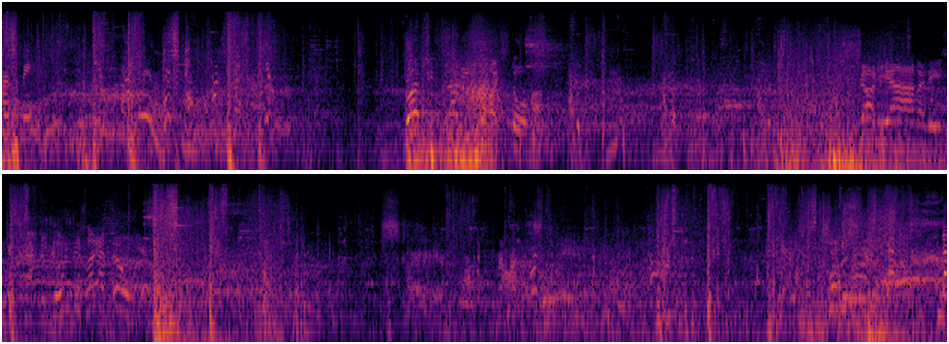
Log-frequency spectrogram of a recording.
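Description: Creatures snarl and screech during a fight.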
